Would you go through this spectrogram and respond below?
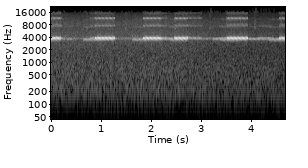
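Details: Nocturnal cricket chirping in loud, shrill bursts, five or six in total, some drawn out to half a second, others short, separated by brief pauses filled with soft background hiss.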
